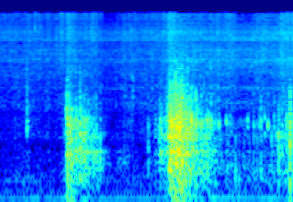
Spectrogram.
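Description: Small fruits tumble and clatter into a plastic basin.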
